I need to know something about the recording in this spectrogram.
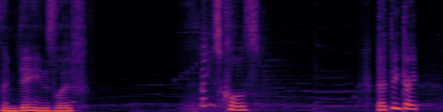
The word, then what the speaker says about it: Dainsleif: Oh, that's how you pronounce him, Dainsleif.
